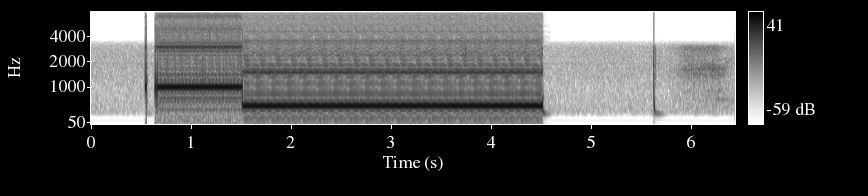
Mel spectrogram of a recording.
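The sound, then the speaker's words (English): Loud radio dispatch alert tones: a short higher steady tone shifts straight into a longer, lower sustained tone lasting about three seconds, with brief clicks and radio hiss before and after. “stand by for tones.”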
